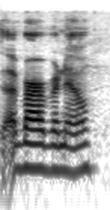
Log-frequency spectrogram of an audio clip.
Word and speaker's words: Abravanel: as some of Abel's abravanel's biblical commentary in the Hebrew in the original Hebrew I knew Abravanel as abarbanel the commonly accepted pronunciation of the name in the Jewish community at first as a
